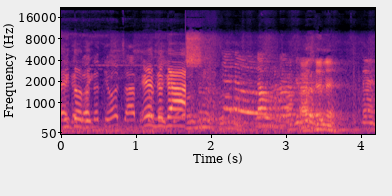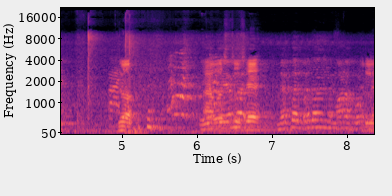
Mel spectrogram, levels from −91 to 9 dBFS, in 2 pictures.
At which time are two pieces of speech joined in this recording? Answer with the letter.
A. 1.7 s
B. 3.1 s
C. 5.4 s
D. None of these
A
